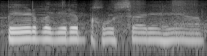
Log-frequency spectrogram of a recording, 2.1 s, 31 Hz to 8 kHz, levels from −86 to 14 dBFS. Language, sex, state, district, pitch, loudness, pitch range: Hindi, male, Uttar Pradesh, Lucknow, 160 Hz, -15 LUFS, 155-165 Hz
